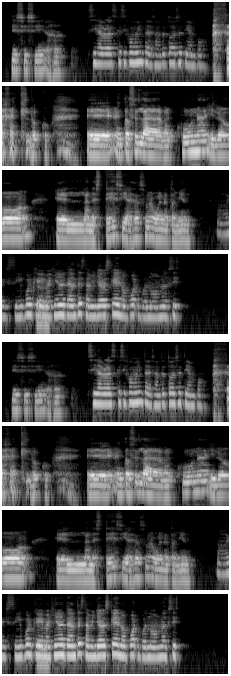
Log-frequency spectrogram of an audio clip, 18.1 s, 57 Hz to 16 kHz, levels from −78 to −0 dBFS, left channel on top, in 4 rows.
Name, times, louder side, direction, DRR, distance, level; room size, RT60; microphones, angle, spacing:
voice 1, 0.2-1.2 4.2-9.7 10.2-12.8 14.3-14.5, left 3 dB, 70° left, 0.5 m, -20 dB
voice 2, 1.7-4.0 6.5-6.6 13.4-17.1, right 3 dB, 70° right, 0.4 m, -22 dB
3.8 x 2.6 x 3.2 m
head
